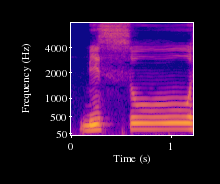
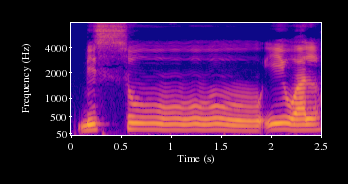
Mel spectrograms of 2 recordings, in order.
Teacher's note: Nah, maka cara bacanya itu diidghamkan. Jadi lam ini tidak dibaca, langsung ke huruf sin nih. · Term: alif lam syamsiyah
